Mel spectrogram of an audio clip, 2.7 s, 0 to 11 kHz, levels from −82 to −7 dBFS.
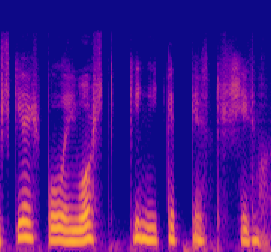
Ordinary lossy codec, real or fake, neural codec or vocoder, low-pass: none; fake; codec, 16 kHz, 0.5 kbps, FreqCodec, larger model; 7.2 kHz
